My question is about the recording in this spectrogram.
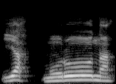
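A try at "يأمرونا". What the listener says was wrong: বাস মাশাআল্লাহ, ইয়া মুরুনাটা আপনি বানান করেন,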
